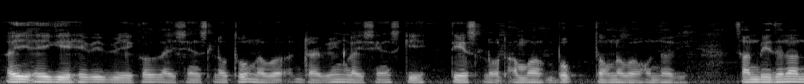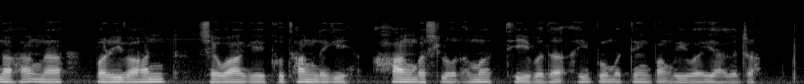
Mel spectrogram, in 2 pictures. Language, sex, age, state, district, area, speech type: Manipuri, male, 30-45, Manipur, Churachandpur, rural, read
